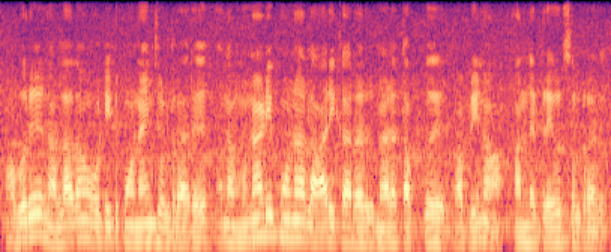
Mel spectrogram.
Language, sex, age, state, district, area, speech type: Tamil, male, 30-45, Tamil Nadu, Thoothukudi, urban, spontaneous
